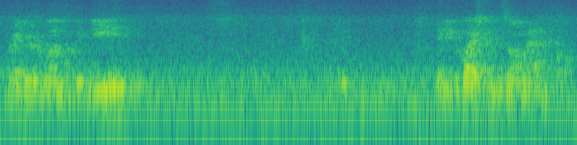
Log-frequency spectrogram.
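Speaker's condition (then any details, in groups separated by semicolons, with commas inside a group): No condition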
